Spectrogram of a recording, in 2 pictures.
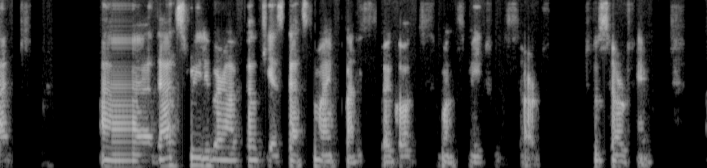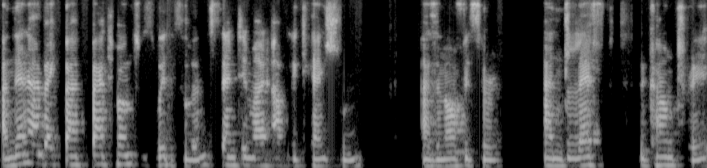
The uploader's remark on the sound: Apologies for the audio quality in this one, we had a poor internet connection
